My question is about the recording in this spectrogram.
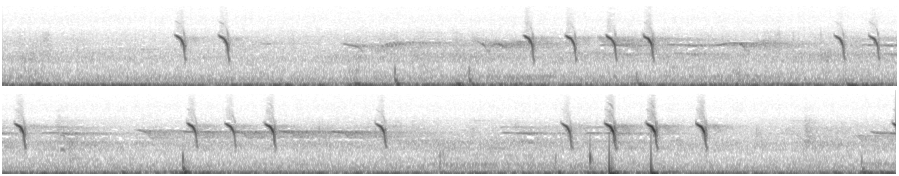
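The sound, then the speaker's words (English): Several birds chitter together in quick clusters of sharp, high chirps that start and stop repeatedly, over a steady low background hum with no voices. “Chitter now as the birds are together.”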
